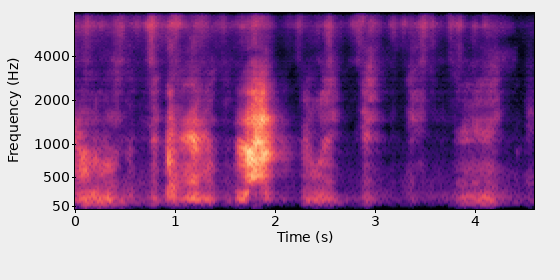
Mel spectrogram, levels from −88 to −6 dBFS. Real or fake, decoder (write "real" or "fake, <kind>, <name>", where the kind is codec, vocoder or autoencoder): fake, vocoder, Vocos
